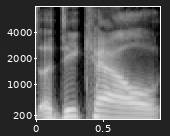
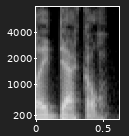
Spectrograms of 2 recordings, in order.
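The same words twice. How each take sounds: First: Decal is said the speaker's usual, non-Canadian way. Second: Decal is said the way Canadians say it.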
